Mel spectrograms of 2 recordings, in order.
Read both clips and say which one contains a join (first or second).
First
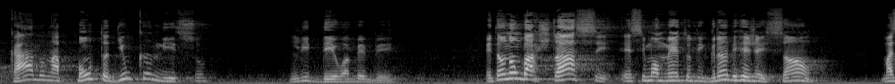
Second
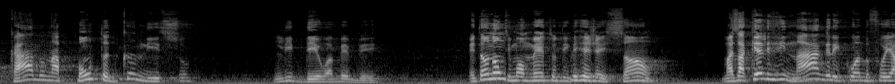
second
